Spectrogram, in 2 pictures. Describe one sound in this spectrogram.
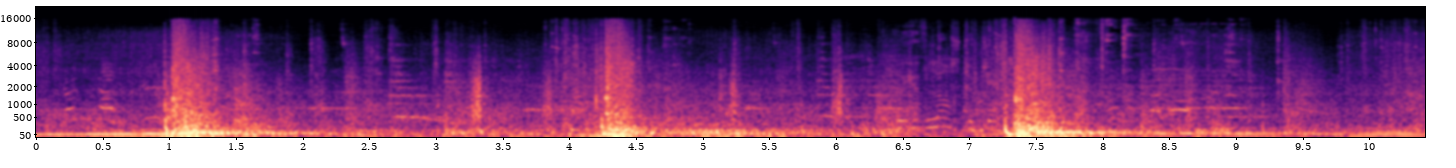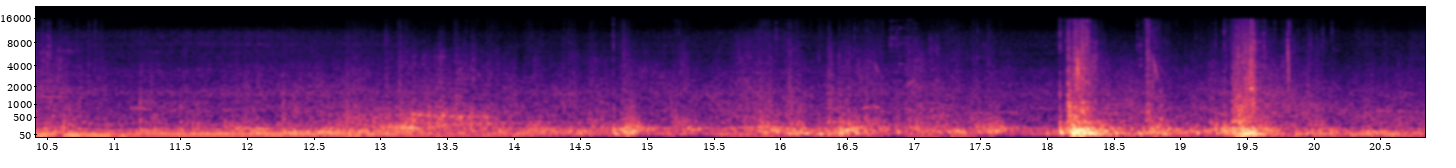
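A tank cannon fires with loud, booming blasts.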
